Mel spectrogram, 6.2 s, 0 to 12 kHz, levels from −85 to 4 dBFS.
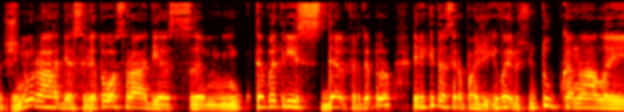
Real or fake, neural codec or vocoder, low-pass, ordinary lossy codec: real; none; 10.8 kHz; MP3, 48 kbps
